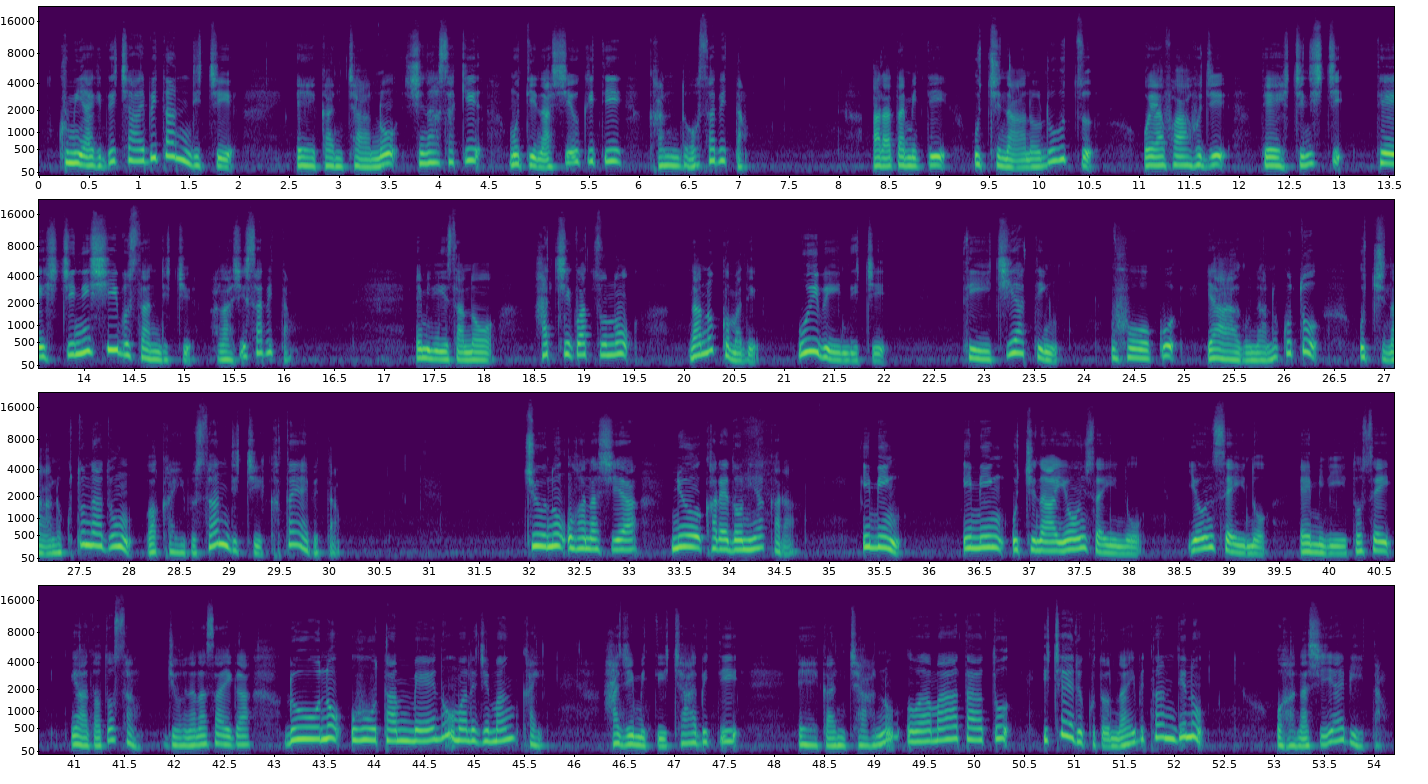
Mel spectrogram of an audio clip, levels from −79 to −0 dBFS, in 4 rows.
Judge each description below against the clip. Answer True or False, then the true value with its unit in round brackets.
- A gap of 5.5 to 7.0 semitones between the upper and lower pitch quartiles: False (7.8 semitones)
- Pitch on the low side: False (165 Hz)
